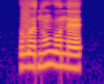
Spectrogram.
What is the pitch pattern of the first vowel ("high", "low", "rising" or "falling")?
low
